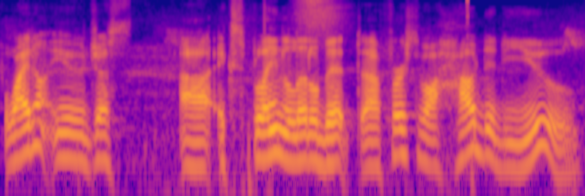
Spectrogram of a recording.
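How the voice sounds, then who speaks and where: A male journalist hosts the interview and asks halting, filler-laden questions. His low voice is gravelly and mellow. The recording is dull and lo-fi. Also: no room sound.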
